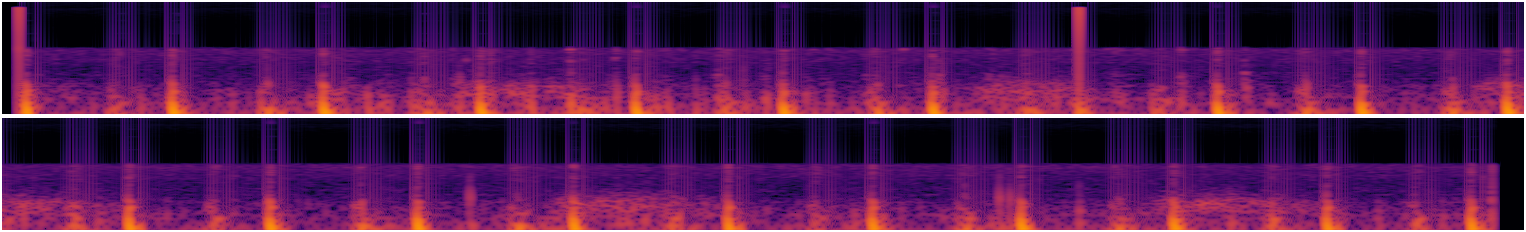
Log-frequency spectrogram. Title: Normal Heart Sound Recording & Waveform | Eko Health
